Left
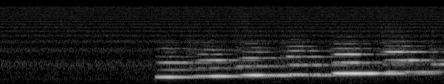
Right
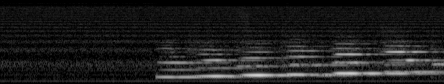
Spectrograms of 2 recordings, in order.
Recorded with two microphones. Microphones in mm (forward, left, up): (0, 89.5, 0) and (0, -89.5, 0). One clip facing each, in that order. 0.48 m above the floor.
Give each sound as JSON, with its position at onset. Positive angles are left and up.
{"t": 1.6, "sound": "a flute", "side_deg": 80, "distance_m": 3.5}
